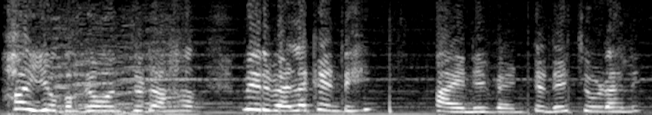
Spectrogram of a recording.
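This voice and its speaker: Actress as a sharp indignant wife, really high voice, score underneath. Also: female voice, brisk, music in the background, lightly acted. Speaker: dance teacher and wife. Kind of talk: Telugu film dialogue.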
